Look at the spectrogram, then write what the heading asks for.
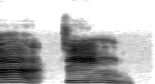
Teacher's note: เวลาอ่านจะออกเสียงเฉพาะพยัญชนะตัวหน้าและไม่ออกเสียงตัวรอเรือ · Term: คำควบกล้ำไม่แท้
